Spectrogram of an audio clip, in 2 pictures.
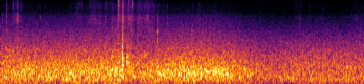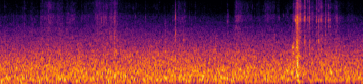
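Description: Storm wind rushing steadily through the woodland trees. A sharp knock about a second in as a long branch is dropped onto the leaf litter, and another short knock near the end.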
